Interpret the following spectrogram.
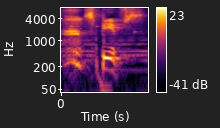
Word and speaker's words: SPIFFS: Tapi yang kita bahas adalah SPIFSS, SPIFS. Ya, bacanya SPIFS lah ya.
